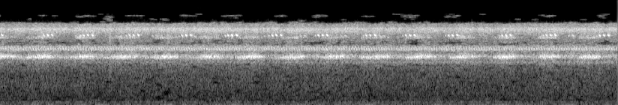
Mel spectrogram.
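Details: Crickets chirping in a night-time nature setting with blowing wind: a dense, high, shimmering chorus pulsing steadily about twice a second over a faint low rumble.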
